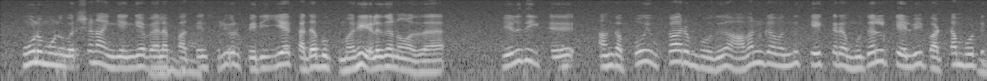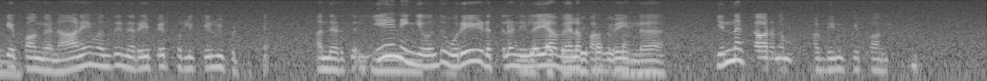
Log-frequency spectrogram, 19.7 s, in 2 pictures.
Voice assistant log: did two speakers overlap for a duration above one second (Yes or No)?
Yes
